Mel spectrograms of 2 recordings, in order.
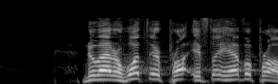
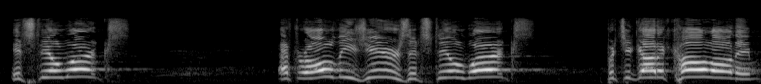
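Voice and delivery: fervent preaching; 9 semitones higher, 5 dB louder than usual. Acted. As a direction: preach it with full force.

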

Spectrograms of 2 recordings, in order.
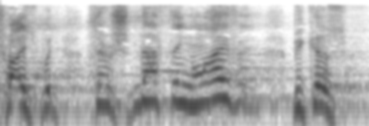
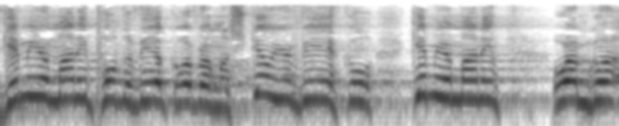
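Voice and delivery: high-pitched retold hold-up demand; mock robber's demand; 7 semitones higher than usual. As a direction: imitate an urgent robber demanding cash. Acts out robber's demand at knifepoint.

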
